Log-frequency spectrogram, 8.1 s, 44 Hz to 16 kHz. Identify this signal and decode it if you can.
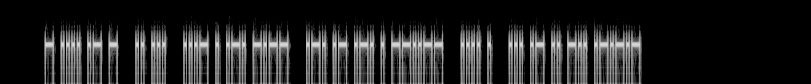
Morse code, heard as a keyed tone, about 44 wpm, 700 Hz. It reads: THAT IS VERY RARE, HE SAID.
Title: Sentences from Top 1100 Words 45wpm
